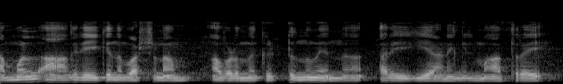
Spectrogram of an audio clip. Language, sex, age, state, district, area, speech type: Malayalam, male, 45-60, Kerala, Thiruvananthapuram, rural, spontaneous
